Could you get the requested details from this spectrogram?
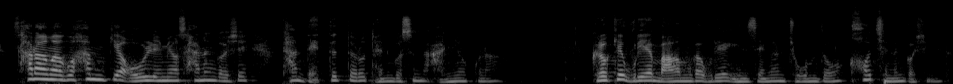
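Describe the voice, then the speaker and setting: A pastor preaching a sermon in a church sanctuary. He tells everyday stories in a lively way and acts out each character as he goes. The pace and loudness rise and fall with the story. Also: on the high side.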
